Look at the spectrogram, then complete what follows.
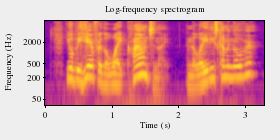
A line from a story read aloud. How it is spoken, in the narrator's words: cried Mildred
